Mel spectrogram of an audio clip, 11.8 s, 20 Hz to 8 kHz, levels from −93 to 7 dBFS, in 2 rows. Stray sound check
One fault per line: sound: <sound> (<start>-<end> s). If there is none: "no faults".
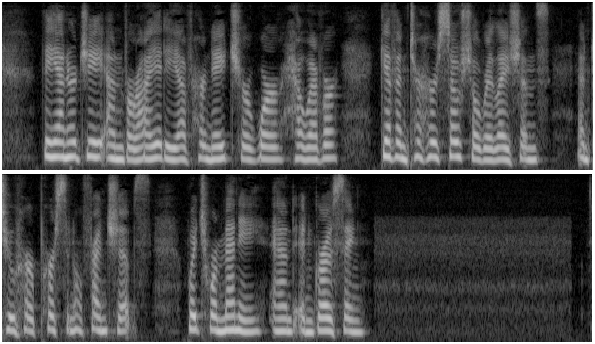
no faults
